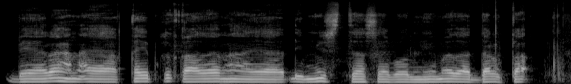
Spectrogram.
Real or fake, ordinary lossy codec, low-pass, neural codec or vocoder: fake; none; none; vocoder, 44.1 kHz, 128 mel bands, Pupu-Vocoder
